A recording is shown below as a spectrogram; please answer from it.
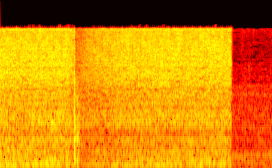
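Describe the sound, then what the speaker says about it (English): Breaded zucchini slices sizzle steadily in a pan of light olive oil and butter, a loud, close, continuous hiss with a brief stir midway, cutting off abruptly near the end. "then we're going to saute them in olive oil, but not virgin olive oil, light olive oil and butter"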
